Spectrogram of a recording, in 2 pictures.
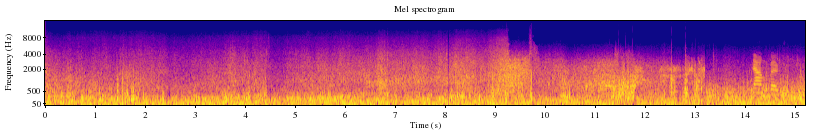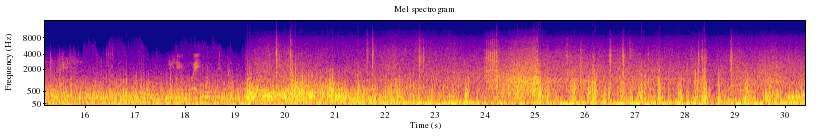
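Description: Strong wind buffeting the microphone aboard a sailing yacht, a steady loud rumble with the rush of wind and sea. For about ten seconds in the middle the hiss thins out and the sound turns duller.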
